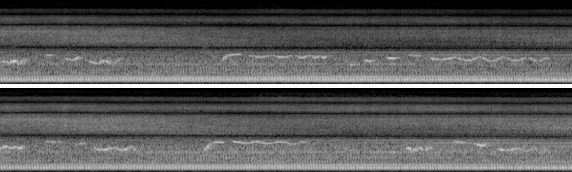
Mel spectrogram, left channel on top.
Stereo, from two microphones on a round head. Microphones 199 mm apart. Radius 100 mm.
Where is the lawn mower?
20° right (ahead or behind); by 5.7 s 35° right (ahead or behind).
